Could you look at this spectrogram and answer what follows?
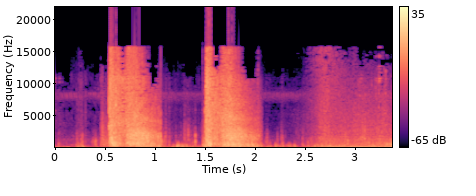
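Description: Two loud, close sniper rifle shots from a short film, each a broad sharp blast with a long rumbling tail, about a second apart, followed by a lingering low roar.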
